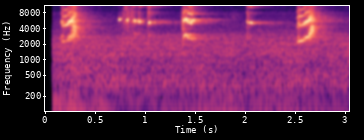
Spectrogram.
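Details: Greater green leafbird from Banyuwangi, East Java, a village champion songbird, giving short, sharp high chirps and brief upswept notes at uneven intervals of about a second, with quiet gaps and a faint low hum between phrases.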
